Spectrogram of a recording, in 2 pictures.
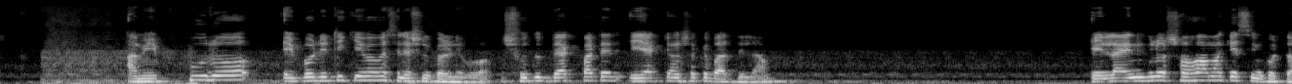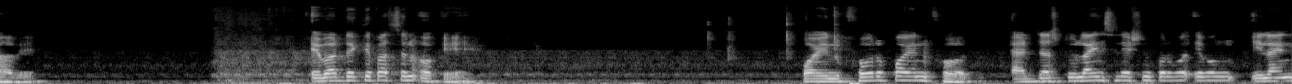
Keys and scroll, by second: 15.0 j, 21.3-21.8 typing.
